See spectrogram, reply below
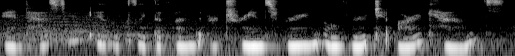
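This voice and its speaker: A woman's voice: medium pitch, fairly even intonation, unhurried, slight background noise, lightly acted. Woman playing a whispering, discreet matchmaker. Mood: calm, businesslike. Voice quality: breathy whisper. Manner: gentle, professional, attentive. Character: polite, discreet cyberpunk matchmaker woman interviewing a client. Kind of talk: soft-spoken ASMR roleplay.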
